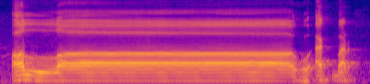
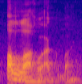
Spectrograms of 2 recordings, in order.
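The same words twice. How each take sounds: First: The takbir is drawn out long. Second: The takbir is said short and quick.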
